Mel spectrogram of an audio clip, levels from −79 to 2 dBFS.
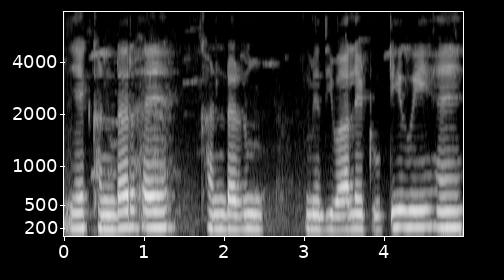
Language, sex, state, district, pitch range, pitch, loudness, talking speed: Hindi, female, Uttar Pradesh, Hamirpur, 190-210 Hz, 200 Hz, -15 LUFS, 110 wpm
